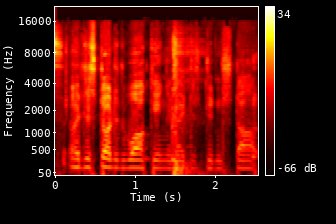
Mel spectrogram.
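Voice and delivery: flat, unexcited talker voice. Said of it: "He kinda sounds like Lorne Michaels".

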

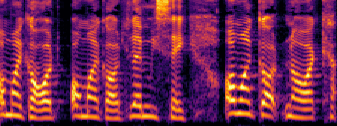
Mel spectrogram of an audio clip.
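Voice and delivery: mock panicked voice. Retelling a partner's reaction to the news: imitating someone panicking. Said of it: "he freaked out".

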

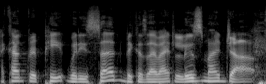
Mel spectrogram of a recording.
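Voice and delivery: put-on South African accent, commentator style. Quoting a tennis commentator on the radio: South African accent impression. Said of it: "That's not a bad South African accent".

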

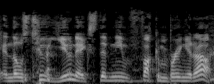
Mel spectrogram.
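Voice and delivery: high, heated, worked-up ranting yell. Complaining that two commentary partners never brought it up, yelling. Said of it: "I'm yelling because".

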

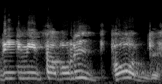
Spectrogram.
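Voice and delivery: put-on Gothenburg accent. Calling into the podcast, the caller answers in a put-on Gothenburg accent. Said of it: "sa jag på göteborgska".

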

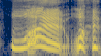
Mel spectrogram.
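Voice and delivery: high, loud, squealed shocked disbelief.

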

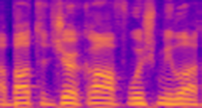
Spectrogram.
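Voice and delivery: ordinary delivery

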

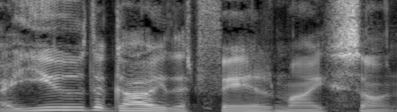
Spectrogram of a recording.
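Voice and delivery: plain

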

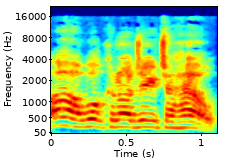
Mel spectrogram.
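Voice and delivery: mock over-loud announcer voice, high-pitched and showy. Mocking a man who offers help after everything is tidied, with a mock-loud offer to help. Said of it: "say it so very loudly".

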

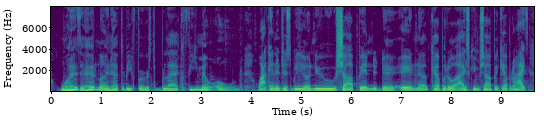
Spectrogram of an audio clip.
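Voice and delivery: scornful, derisive put-on voice. Reading aloud a stranger's online comment, imitating the commenter's imagined voice. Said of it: "this is what I imagine his voice is".

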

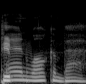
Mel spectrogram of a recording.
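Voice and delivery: mock, imitated mellow put-on voice. Podcast co-host mimicking her co-host's usual intro, imitating Kaveh's mellow voice. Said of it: "when you're mellow".

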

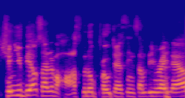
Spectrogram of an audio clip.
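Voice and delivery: usual speaking voice

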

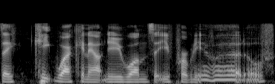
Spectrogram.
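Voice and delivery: voice cracking and breaking. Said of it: "I'm gonna ignore that voice crack there".

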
